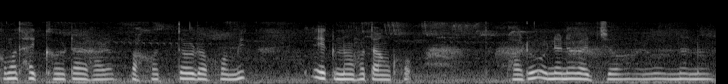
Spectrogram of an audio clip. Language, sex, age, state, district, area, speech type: Assamese, female, 18-30, Assam, Kamrup Metropolitan, urban, spontaneous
